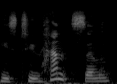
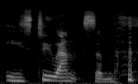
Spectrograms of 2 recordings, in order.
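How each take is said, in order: First: The H sounds are clearly pronounced. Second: The H sounds are left out. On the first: "instead of saying" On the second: "he said"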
